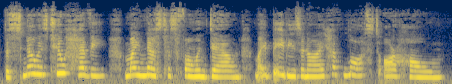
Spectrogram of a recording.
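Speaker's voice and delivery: high, fretful bird voice; worried little bird. Acted. Bird character tells her trouble.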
